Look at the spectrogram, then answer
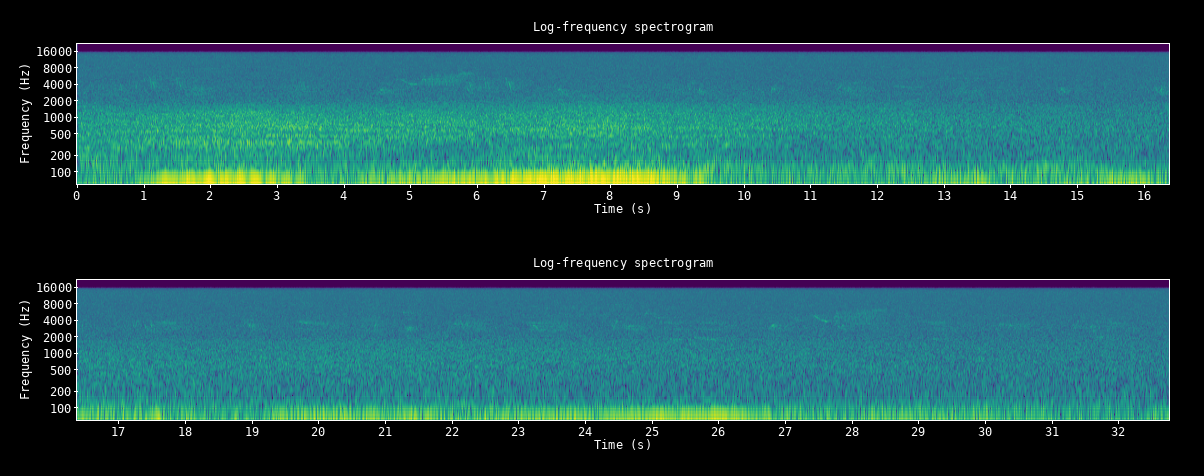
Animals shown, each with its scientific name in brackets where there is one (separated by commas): Black-throated Blue Warbler (Setophaga caerulescens), Ovenbird (Seiurus aurocapilla), Blue Jay (Cyanocitta cristata), Red-eyed Vireo (Vireo olivaceus)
